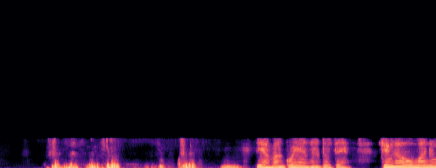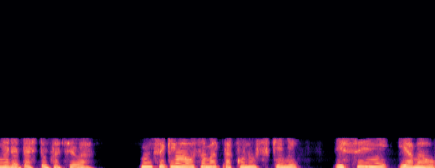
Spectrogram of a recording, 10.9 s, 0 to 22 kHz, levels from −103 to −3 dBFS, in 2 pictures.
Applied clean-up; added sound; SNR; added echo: neural mask model Resemble Enhance denoiser.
